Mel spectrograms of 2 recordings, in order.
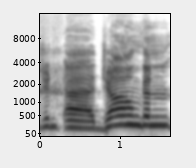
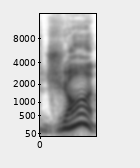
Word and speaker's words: John: It was something like, "Please welcome Joan, like Joan, Johan." Like it was John. Like she couldn't get by the H in John, and I was like, "What the fuck?"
